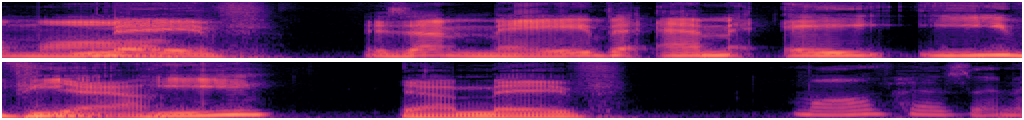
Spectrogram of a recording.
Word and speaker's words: Maeve: How do you pronounce this one? Is that Mauve? How do you spell Mauve? Maeve. Is that Maeve? M-A-E-V-E?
